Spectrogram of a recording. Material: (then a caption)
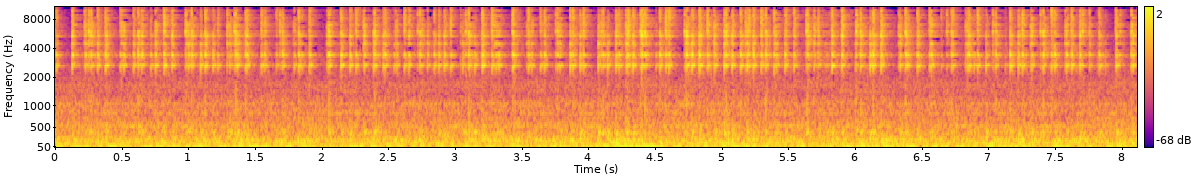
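Ceramic. Long nails rapidly tap and scratch the surface of an upright, hollow ceramic vase with a black textured glaze while both hands grip it. The result is a dense, steady stream of fast, bright clicks and scratchy rattling with very short ring, over a faint low rumble, for about eight seconds.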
